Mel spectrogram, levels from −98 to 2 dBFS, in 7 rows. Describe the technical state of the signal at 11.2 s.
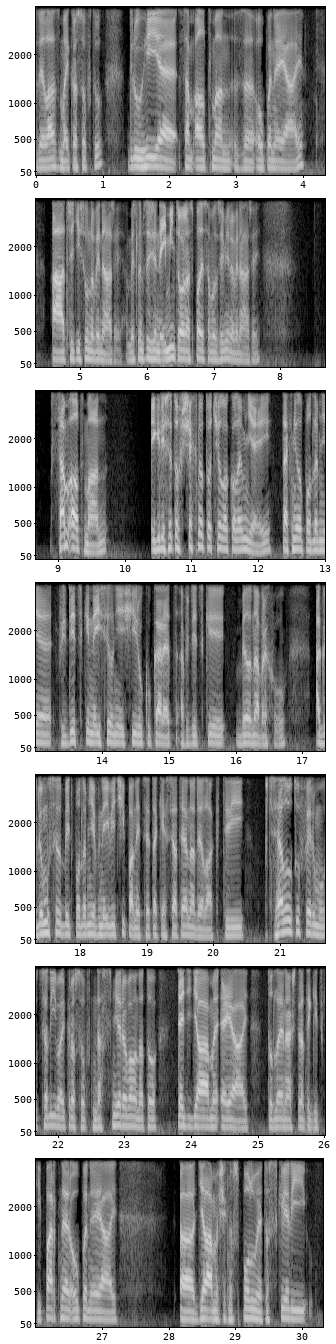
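The audio at 11.2 s is intact, with no fault audible at that moment.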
